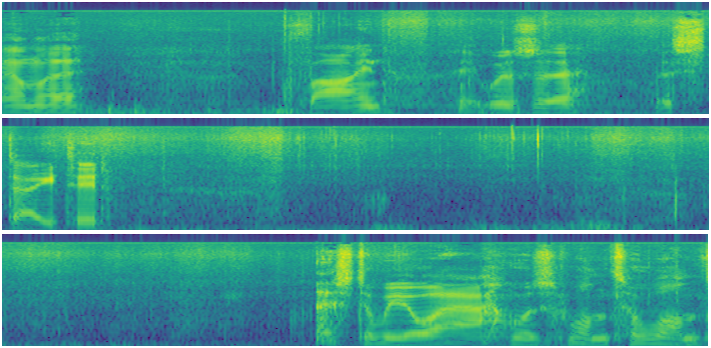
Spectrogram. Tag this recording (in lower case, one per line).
speech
